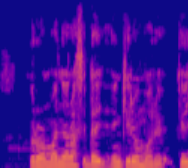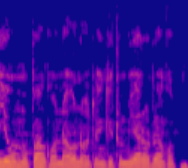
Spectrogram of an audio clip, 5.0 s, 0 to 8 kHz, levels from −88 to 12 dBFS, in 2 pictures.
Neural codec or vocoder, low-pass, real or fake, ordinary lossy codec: codec, 16 kHz, 16 kbps, FreqCodec, larger model; none; fake; none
